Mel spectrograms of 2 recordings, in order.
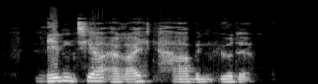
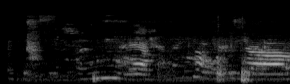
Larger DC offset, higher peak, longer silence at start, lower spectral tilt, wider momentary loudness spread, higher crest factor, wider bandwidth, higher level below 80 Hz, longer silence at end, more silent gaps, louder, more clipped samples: neither; first, 0 dBFS vs -16 dBFS; first, 0.35 s vs 0.1 s; first, -4.5 dB/octave vs -3 dB/octave; second, 8 LU vs 18 LU; about the same, 14 dB vs 18 dB; about the same, 12 kHz vs 11 kHz; first, -54 dBFS vs -80 dBFS; first, 0.7 s vs 0 s; neither; first, -14 LUFS vs -33 LUFS; neither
